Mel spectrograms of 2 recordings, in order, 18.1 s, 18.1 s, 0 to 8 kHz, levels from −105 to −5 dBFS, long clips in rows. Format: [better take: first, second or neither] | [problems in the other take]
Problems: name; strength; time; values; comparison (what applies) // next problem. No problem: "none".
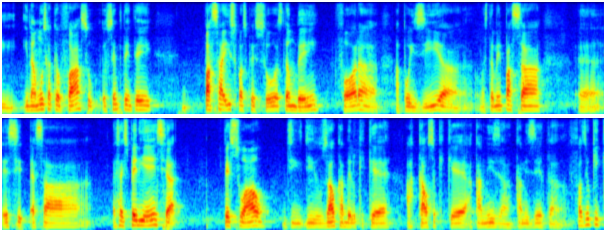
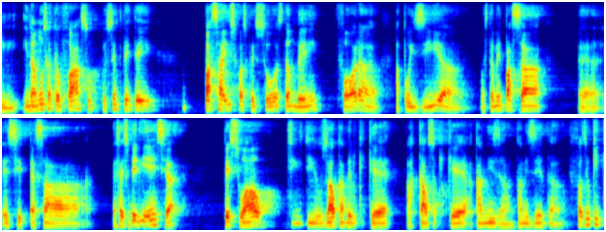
first | noise reduction (neural mask model DeepFilterNet 3)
